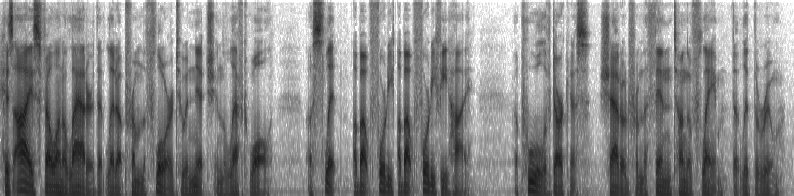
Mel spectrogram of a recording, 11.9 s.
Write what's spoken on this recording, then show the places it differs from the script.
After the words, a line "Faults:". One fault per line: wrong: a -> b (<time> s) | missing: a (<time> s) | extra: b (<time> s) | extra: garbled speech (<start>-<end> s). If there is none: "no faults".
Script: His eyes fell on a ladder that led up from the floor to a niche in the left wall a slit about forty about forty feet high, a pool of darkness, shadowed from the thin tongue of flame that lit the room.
His eyes fell on a ladder that led up from the floor to a niche in the left wall a slit about forty about forty feet high, a pool of darkness, shadowed from the thin tongue of flame that lit the room.
Faults:
no faults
